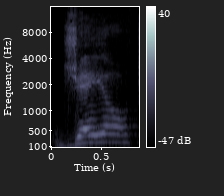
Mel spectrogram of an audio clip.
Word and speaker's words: Jael: It rhymes. Jael took a nail And she went softly unto Sisera.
